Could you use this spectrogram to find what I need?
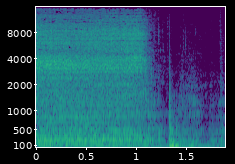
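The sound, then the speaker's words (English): Water runs steadily from a tap into a container for about a second on a hot day, then shuts off, followed by a couple of brief clunks and handling noises. “Maybe I'll fill some water.”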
